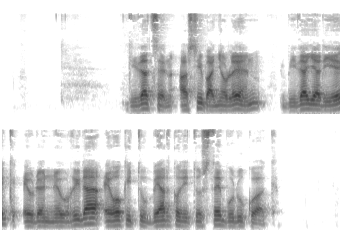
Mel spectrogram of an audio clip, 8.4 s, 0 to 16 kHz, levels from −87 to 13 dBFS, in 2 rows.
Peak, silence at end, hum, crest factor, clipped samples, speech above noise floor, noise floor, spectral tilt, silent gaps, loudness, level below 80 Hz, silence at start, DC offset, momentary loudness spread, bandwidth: -2 dBFS; 0.8 s; none; 22 dB; under 0.1%; 62 dB; -84 dBFS; -3 dB/octave; none; -21 LUFS; -66 dBFS; 1.6 s; under 0.1%; 11 LU; 11.5 kHz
